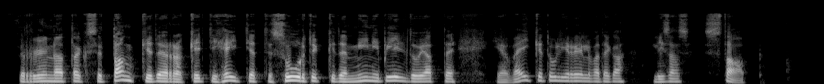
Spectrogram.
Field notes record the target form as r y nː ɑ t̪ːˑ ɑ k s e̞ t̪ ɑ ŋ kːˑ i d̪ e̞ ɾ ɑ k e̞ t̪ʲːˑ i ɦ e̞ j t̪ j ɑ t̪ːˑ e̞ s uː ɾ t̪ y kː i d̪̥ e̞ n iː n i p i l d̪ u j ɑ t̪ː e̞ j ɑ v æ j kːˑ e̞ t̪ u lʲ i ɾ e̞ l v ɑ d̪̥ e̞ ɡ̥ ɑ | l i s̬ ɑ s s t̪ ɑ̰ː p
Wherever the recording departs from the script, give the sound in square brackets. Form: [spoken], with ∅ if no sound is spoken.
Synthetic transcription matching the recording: r y nː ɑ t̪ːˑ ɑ k s e̞ t̪ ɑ ŋ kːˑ i d̪ e̞ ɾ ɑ k e̞ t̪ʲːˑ i ɦ e̞ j t̪ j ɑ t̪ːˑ e̞ s uː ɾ t̪ y kː i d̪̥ e̞ [m] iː n i p i l d̪ u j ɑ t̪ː e̞ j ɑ v æ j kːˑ e̞ t̪ u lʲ i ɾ e̞ l v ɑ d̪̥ e̞ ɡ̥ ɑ | l i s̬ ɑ s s t̪ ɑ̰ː p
